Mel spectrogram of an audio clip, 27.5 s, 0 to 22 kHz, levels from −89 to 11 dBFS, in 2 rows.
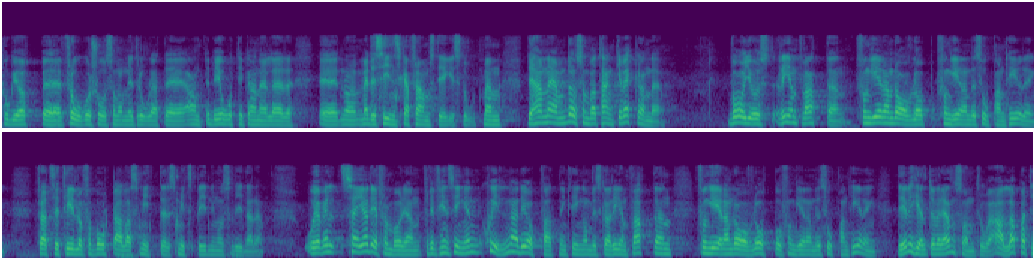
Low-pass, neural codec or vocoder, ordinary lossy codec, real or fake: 7.2 kHz; vocoder, 44.1 kHz, 128 mel bands every 512 samples, BigVGAN v2; AAC, 48 kbps; fake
